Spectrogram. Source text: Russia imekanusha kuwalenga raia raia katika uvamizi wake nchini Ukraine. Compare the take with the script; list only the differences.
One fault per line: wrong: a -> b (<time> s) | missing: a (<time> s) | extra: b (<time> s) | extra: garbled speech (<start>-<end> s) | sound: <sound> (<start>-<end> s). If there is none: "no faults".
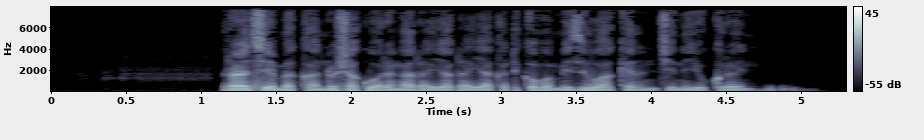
no faults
